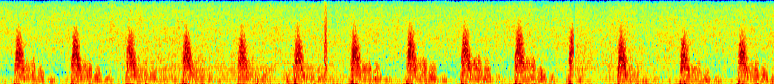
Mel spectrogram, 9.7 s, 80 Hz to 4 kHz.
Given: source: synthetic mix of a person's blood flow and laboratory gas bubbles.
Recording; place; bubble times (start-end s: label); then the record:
Doppler ultrasound of blood flow; subclavian vein
no bubbles
From the record:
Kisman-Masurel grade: 000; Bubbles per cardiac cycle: 0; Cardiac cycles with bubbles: 0%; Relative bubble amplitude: no bubbles discernible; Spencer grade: 0 (complete lack of bubble signals)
